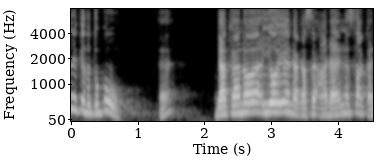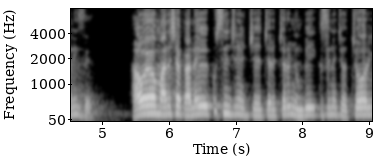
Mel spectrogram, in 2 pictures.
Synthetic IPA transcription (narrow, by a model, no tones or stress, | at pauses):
nik̬intutuk̬u | ɛ | dakanɔjɔjɛndakasɛadaninɛsakanis̬ɛ | hawɛjɔmaniʃɛkanikusinit͡ʃint͡ʃɛt͡ʃɛɾt͡ʃiɾɲumbekus̬init͡ʃɛt͡ʃɔɾi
